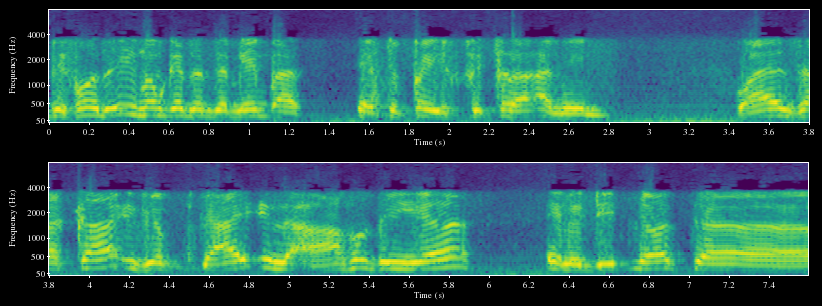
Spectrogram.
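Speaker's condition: No condition

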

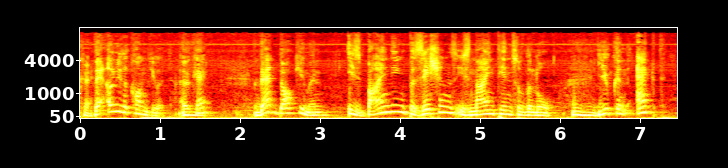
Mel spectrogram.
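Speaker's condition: No condition

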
